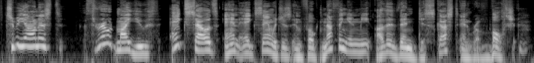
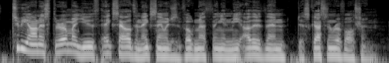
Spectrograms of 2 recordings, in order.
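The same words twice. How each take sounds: First: It is read with lively feeling. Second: It is read flatly without feeling.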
